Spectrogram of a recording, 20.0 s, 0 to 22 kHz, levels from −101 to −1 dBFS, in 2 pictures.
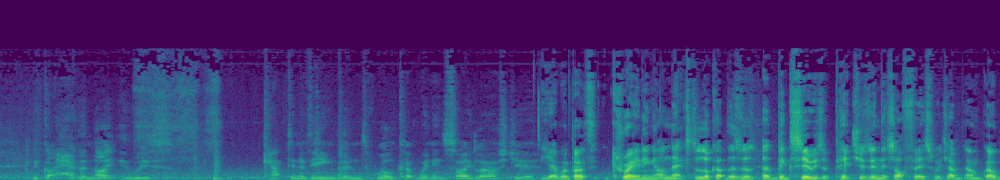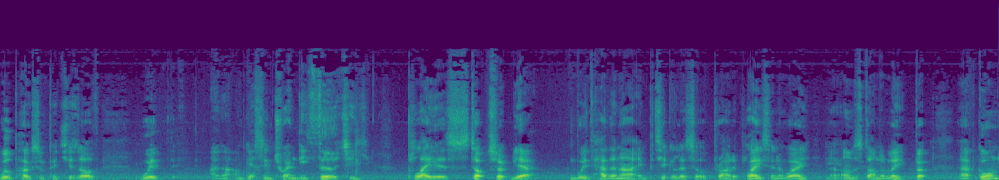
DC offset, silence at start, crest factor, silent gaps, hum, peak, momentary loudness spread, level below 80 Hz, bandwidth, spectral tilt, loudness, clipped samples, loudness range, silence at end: under 0.1%; 0 s; 22 dB; none; none; -4 dBFS; 16 LU; -76 dBFS; 16 kHz; -4.5 dB/octave; -27 LUFS; under 0.1%; 13 LU; 0 s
